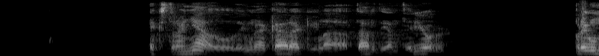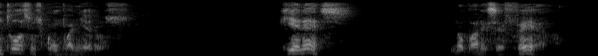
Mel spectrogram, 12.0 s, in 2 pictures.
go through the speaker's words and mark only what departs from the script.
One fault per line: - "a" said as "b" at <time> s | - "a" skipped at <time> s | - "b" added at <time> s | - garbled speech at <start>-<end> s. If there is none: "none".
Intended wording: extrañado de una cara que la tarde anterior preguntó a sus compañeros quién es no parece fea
none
